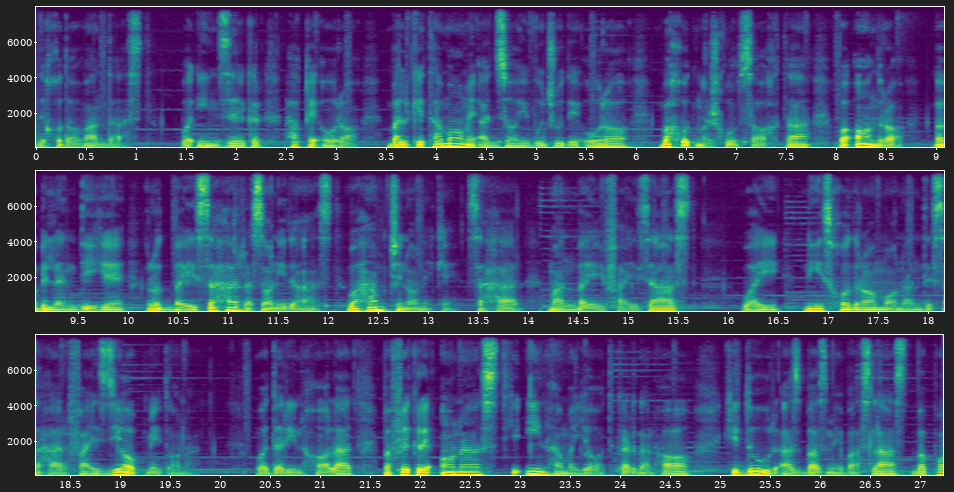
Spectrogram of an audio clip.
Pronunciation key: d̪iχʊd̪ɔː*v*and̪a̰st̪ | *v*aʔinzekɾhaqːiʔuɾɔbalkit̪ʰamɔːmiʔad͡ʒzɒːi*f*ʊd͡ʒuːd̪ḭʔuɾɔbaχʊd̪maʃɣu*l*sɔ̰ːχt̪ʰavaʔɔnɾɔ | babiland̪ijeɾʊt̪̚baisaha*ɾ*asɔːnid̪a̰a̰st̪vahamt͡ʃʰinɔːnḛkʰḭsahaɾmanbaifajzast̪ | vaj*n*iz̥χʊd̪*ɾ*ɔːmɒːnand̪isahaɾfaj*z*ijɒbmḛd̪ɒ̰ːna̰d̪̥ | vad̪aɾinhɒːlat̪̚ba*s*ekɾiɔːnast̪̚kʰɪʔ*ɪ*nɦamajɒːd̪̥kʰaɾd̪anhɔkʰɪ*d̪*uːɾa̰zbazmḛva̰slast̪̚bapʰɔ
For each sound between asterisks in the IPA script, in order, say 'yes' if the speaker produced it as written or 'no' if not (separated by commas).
yes, yes, no, yes, no, yes, yes, yes, no, no, yes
